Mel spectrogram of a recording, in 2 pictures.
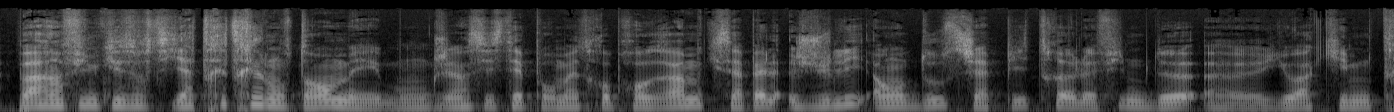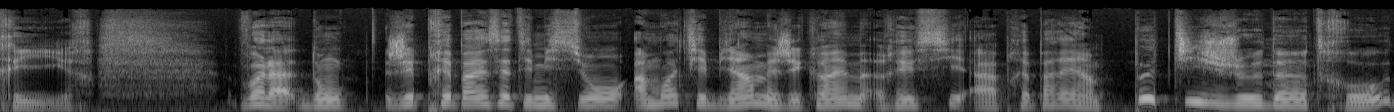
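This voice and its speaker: A man's voice: a little high, a little mellow, no echo. Hesitant man hosting a film roundtable. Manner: hesitant, with many fillers and repeated words. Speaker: host of a film roundtable show. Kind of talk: casual hosting of an online film discussion. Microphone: video call.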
